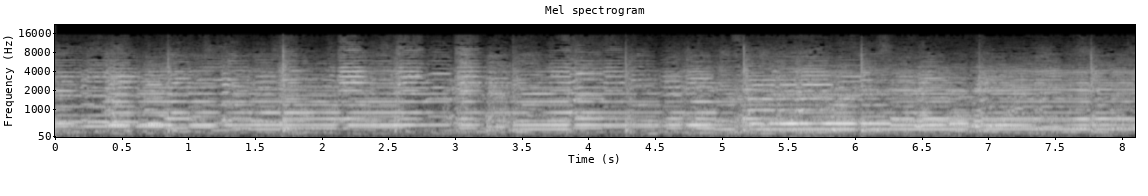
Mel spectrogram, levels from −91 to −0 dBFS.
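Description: No technical fault can be heard anywhere in this audio. There is nothing in the recording that calls for a time or a cause.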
